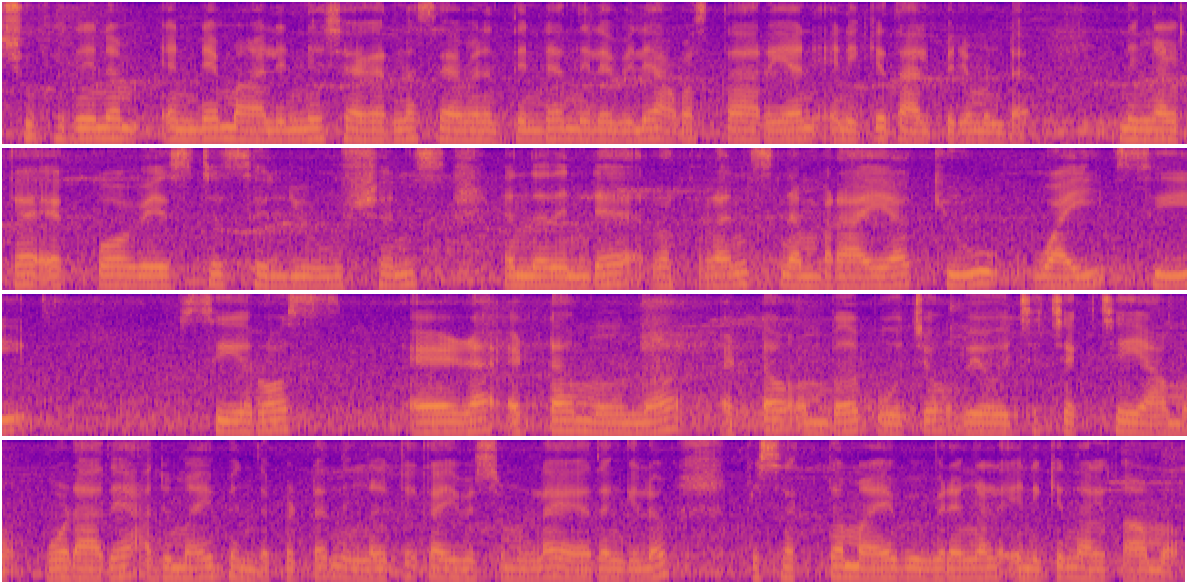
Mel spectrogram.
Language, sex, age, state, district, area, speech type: Malayalam, female, 30-45, Kerala, Idukki, rural, read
